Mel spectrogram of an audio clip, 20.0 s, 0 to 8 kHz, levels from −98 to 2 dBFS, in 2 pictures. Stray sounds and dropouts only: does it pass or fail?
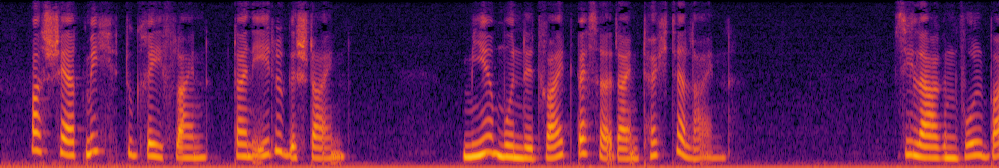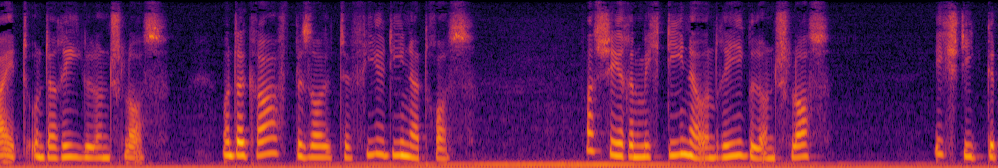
pass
